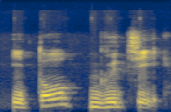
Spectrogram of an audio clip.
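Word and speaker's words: 糸口: kanji mulut seperti ini dia akan dibaca Ito guci Kuci menjadi guci ya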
